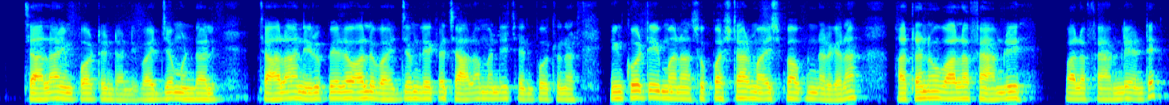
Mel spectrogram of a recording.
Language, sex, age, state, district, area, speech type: Telugu, male, 30-45, Telangana, Peddapalli, rural, spontaneous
